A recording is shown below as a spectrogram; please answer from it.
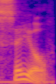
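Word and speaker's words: Selye: Hans Sale, yes, I know that's an odd-looking pronunciation, but I understand that's correct.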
